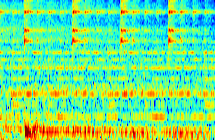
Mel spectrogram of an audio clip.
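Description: Techno track in a breakdown: the kick drum drops out, leaving a sustained synth chord under high hi-hat ticks about twice a second.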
